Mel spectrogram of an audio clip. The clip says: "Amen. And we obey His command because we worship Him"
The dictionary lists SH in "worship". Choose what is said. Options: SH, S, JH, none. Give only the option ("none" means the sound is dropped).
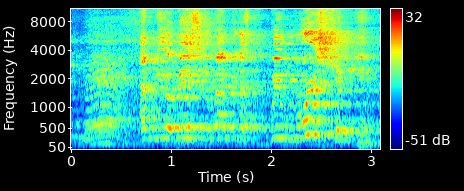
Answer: SH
